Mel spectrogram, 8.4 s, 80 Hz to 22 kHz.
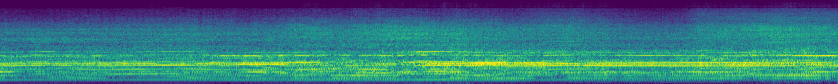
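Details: Homelite UT09250 two-stroke after carburetor replacement, warmed up after a one-pull start: steady high buzz with even pitch and slight lift when opened up; runs clean, though it could use a little tuning to wind out more.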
